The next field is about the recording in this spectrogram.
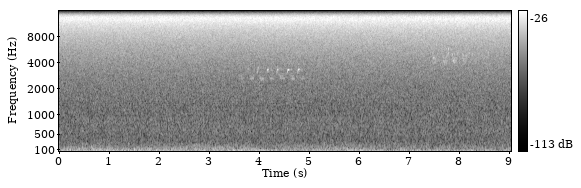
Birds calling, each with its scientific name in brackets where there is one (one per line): Rock Wren (Salpinctes obsoletus)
